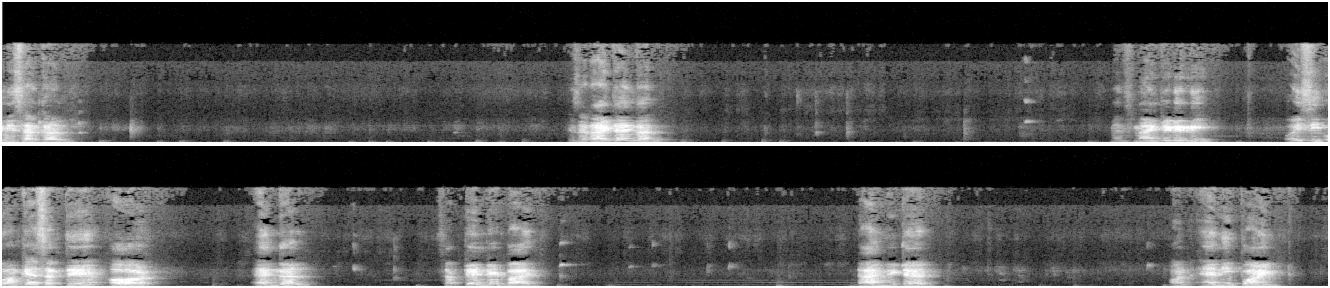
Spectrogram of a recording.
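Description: A young man speaks calmly and clearly, explaining in short phrases with pauses between them.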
